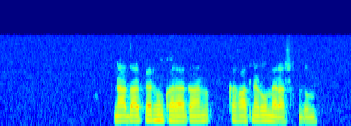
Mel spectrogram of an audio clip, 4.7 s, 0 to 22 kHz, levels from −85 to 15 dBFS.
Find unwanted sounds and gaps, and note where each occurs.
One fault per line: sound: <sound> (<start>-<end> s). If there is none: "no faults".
sound: dropout (3.9-4.0 s)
